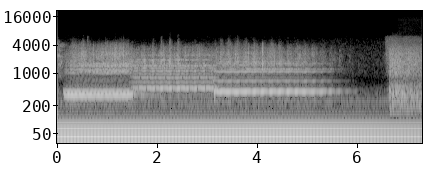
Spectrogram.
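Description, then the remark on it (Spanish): The Radio Minería news network's gong signal: three long, ringing tones in a row, each shifting slightly in pitch, with a shimmering, pulsing overtone, then cut off by a brief burst of hiss. “Al toque de gong, sírvase conectar.”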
